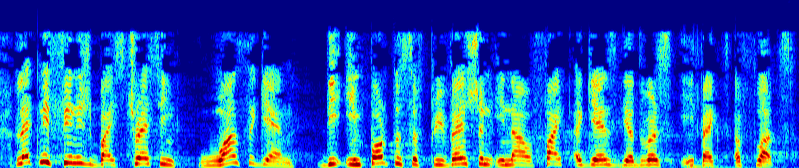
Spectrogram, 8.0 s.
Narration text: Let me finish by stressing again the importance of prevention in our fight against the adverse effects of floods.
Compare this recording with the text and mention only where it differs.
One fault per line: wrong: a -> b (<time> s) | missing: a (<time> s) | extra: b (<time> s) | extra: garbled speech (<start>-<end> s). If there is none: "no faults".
extra: once (2.0 s)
